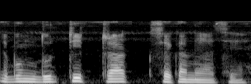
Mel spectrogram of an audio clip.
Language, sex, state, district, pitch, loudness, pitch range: Bengali, male, Assam, Hailakandi, 120 Hz, -17 LUFS, 105-130 Hz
